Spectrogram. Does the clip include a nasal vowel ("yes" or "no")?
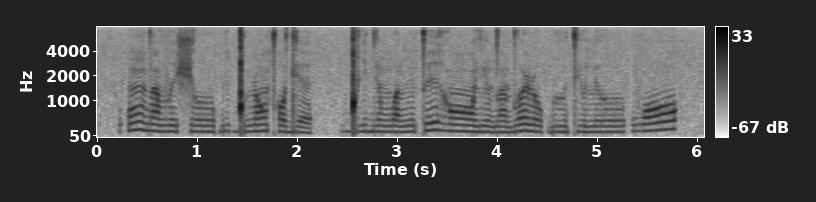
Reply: yes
